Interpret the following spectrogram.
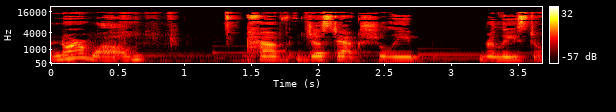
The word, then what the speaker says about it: Nahvalur: to say is that narwhal or it's now it's spelled novelore but narwhal have just actually released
